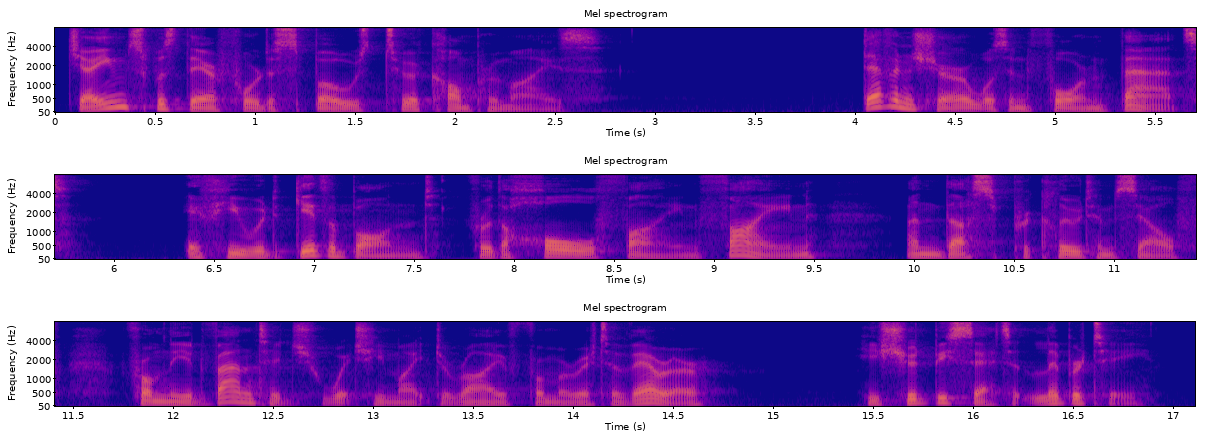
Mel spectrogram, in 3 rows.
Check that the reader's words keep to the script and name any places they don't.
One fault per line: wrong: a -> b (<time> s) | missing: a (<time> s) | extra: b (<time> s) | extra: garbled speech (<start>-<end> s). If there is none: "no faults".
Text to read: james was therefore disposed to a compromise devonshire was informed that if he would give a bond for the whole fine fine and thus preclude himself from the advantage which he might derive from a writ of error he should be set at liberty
no faults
